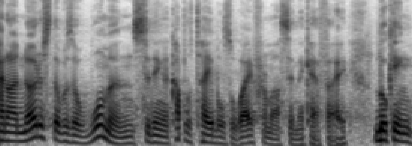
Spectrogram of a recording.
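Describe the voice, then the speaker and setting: Pitch swings are very wide as a man talks with an Australian accent. His pitch sits in the medium range. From Australia, Sydney. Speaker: historian and clergyman. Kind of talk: public lecture. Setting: church with live audience. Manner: conversational with many fillers.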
